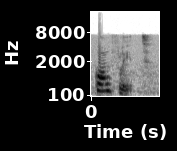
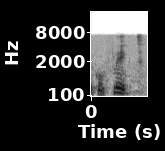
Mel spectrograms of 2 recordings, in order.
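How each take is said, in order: First: "Conflict" stressed on the first syllable, CON-flict, high then falling. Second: "conflict" stressed on the second syllable, con-FLICT. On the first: Teacher contrasting two word classes, "Conflict" stressed on first syllable. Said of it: "is different than conflict". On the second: Teacher contrasting two word classes, "conflict" stressed on second syllable. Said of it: "the stress falls in different". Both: Shown as a demonstration.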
